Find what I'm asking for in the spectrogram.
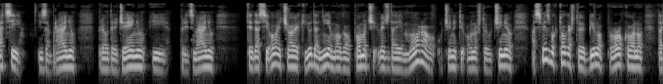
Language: Croatian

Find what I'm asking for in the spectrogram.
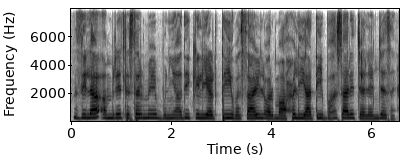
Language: Urdu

